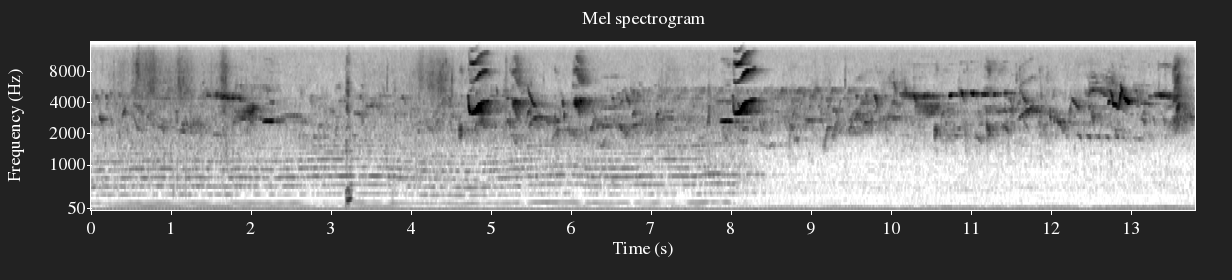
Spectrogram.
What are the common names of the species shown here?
Apapane, Iiwi, Red-billed Leiothrix, Hawaii Amakihi, Hawaii Akepa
